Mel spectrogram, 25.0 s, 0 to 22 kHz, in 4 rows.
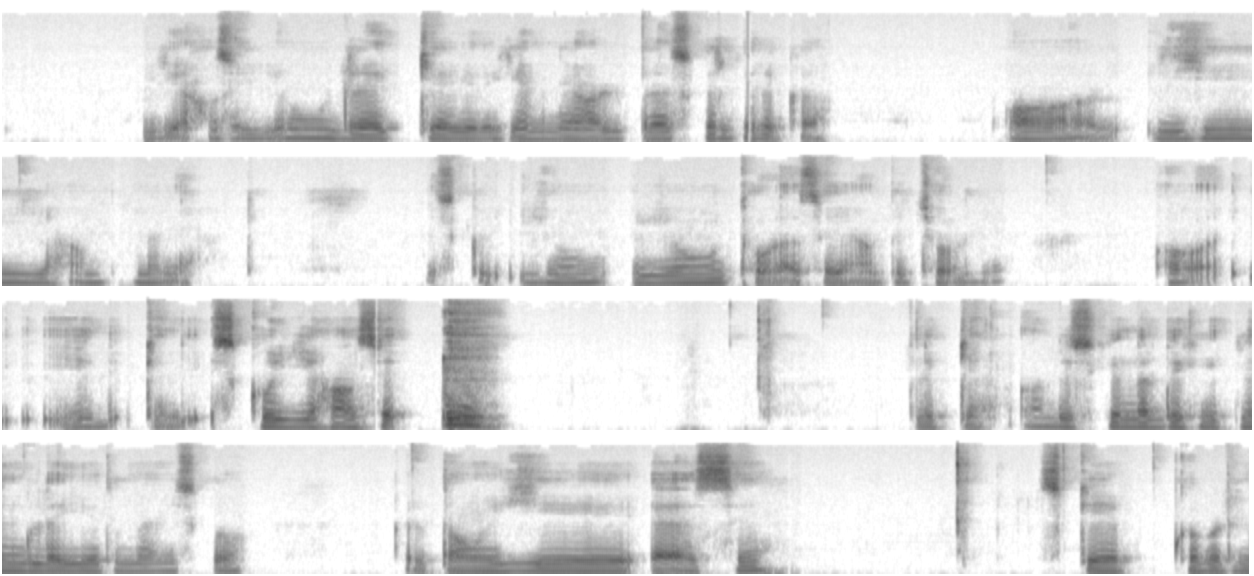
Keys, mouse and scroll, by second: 0.0 click, 7.2 click, 12.3 click, 17.1 space, 17.4 click, 17.6 space, 21.6 click, 24.4 space.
